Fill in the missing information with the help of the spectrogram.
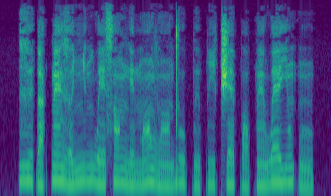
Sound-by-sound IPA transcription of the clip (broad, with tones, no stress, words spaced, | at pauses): ɣɨ˦˨ɗa˨k͡pɛ̃˦ ɣə˨˦ɲɨ˦ŋwe˧sɔ̃˦ ŋe˧mɔ̃˦ vɔ̃˨ du˦˨pɨ˨pi˧ t͡ʃɛ˧ pɔ˨ pɛ̃˧ wɛ˦ jũ˦pũ˨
